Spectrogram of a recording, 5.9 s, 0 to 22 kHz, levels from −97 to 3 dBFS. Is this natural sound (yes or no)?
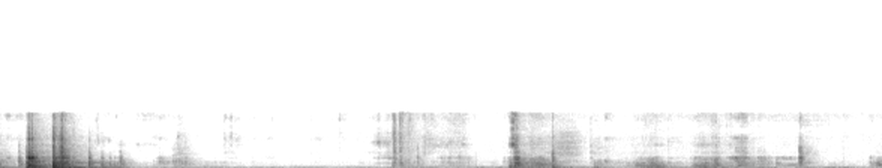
yes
